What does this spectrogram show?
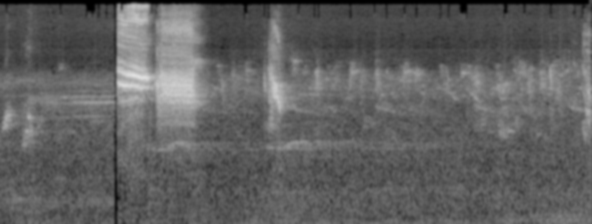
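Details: Sparrow calling: two loud, harsh, buzzy chirp bursts close together, then a single shorter chirp, with faint scattered chirps continuing in the background.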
